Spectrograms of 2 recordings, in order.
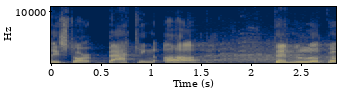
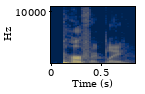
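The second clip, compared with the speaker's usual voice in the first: ordinary delivery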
